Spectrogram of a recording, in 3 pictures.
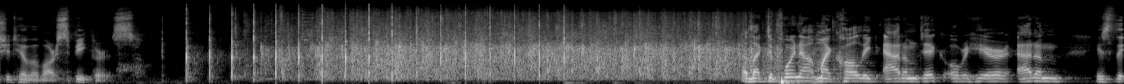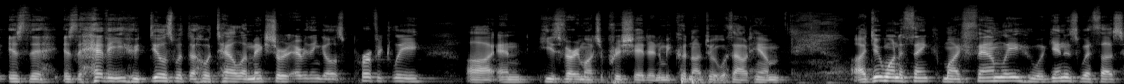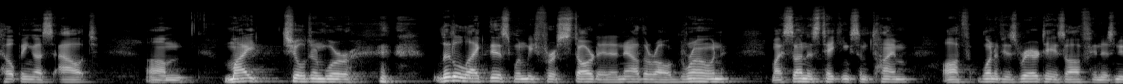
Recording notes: addresses this year's Houston Conference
